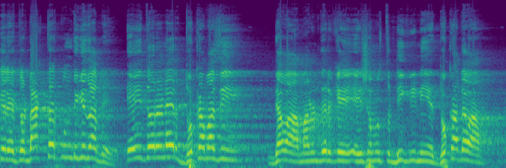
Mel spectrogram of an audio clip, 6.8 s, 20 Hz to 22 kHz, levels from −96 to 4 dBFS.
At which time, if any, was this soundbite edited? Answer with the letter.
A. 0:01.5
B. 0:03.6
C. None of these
A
